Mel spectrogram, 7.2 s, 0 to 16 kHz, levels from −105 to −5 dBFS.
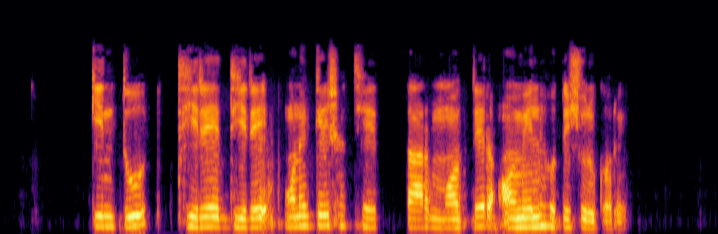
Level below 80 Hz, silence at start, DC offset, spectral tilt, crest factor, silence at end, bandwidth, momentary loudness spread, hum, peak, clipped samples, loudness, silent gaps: -56 dBFS; 0.95 s; under 0.1%; -6.5 dB/octave; 16 dB; 0.9 s; 7.2 kHz; 11 LU; none; -2 dBFS; under 0.1%; -16 LUFS; none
